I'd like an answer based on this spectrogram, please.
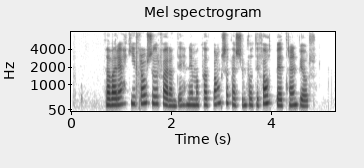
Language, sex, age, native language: Icelandic, female, 20-29, Icelandic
